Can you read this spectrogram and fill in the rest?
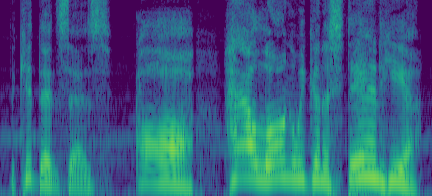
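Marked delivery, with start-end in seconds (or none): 1.3-4.1 fake Australian accent, raised and slow. Retelling what a kid said to his dad while waiting: fake Australian accent. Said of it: "What accent is that?".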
